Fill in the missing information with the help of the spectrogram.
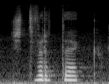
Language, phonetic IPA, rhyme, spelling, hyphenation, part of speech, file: Czech, [ˈt͡ʃtvr̩tɛk], -r̩tɛk, čtvrtek, čtvr‧tek, noun, Cs-čtvrtek.ogg
- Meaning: 1. Thursday 2. genitive plural of čtvrtka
